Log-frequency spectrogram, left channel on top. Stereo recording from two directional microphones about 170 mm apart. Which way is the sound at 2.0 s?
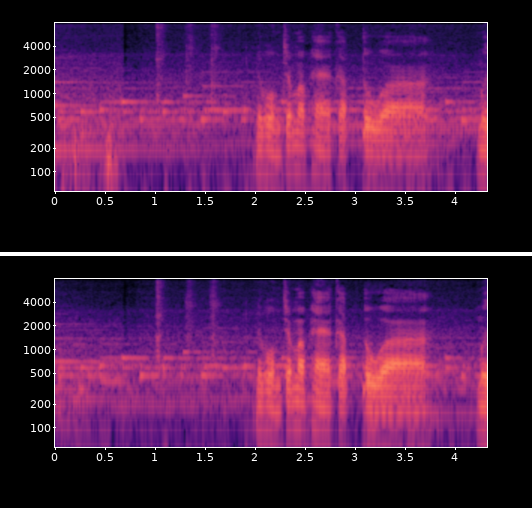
10° right (ahead or behind).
